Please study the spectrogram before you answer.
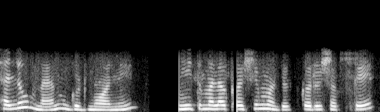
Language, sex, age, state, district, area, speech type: Marathi, female, 18-30, Maharashtra, Sindhudurg, rural, conversation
